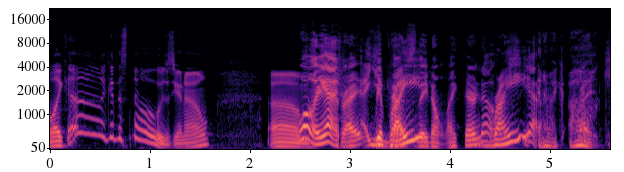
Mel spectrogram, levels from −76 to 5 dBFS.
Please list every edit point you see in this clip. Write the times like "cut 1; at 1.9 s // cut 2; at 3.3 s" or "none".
cut 1; at 2.9 s

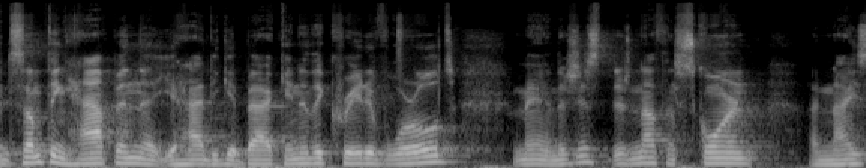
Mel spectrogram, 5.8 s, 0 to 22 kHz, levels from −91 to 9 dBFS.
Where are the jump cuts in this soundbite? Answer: cut 1; at 3.4 s // cut 2; at 4.5 s

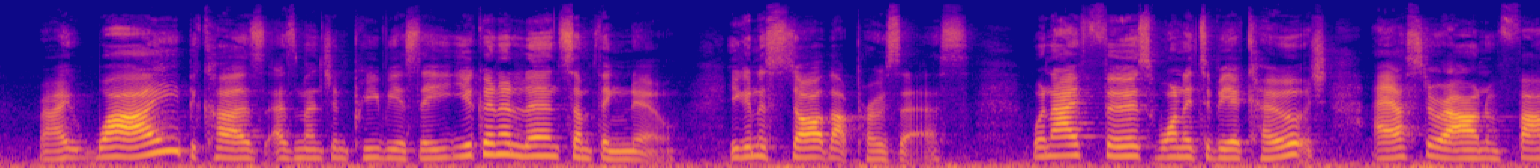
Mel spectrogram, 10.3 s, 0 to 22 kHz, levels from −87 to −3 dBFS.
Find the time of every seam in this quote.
none

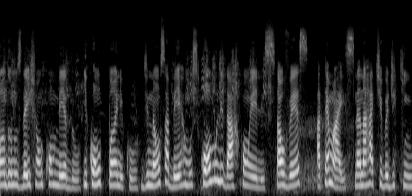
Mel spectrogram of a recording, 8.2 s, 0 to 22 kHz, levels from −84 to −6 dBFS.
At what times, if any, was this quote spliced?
cut 1; at 5.5 s // cut 2; at 7.1 s

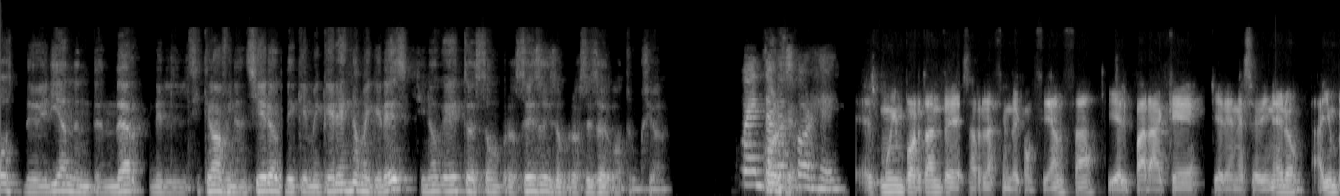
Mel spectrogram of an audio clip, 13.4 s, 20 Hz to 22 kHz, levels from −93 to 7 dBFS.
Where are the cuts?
cut 1; at 2.8 s

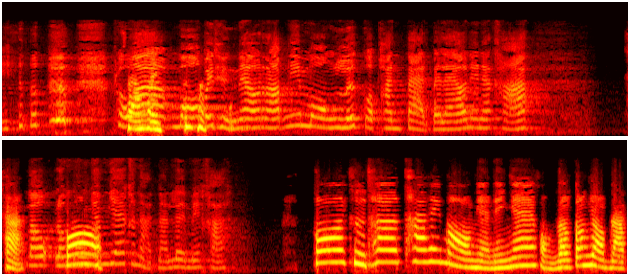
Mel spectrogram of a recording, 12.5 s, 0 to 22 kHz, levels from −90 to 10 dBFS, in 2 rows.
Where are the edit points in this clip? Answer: none

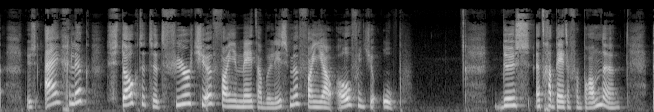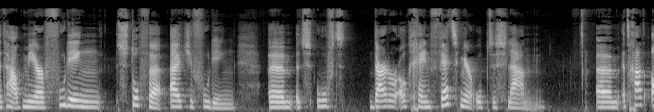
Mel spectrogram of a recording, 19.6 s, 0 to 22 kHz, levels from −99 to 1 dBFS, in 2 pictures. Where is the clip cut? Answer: cut 1; at 8.0 s

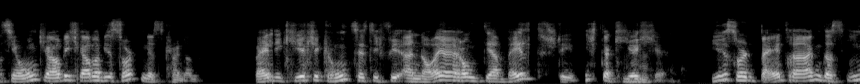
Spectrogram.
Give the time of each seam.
cut 1; at 2.7 s // cut 2; at 7.0 s

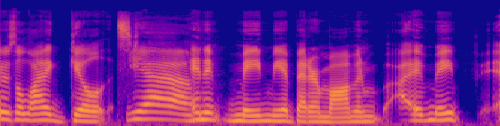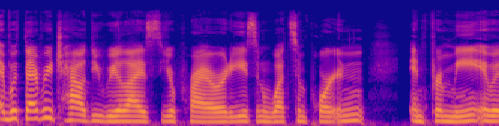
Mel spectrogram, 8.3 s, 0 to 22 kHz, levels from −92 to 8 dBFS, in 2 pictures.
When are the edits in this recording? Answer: cut 1; at 1.0 s

